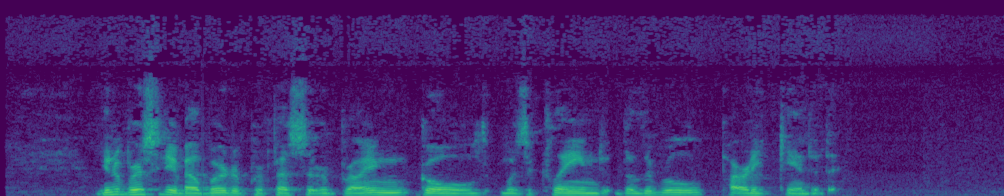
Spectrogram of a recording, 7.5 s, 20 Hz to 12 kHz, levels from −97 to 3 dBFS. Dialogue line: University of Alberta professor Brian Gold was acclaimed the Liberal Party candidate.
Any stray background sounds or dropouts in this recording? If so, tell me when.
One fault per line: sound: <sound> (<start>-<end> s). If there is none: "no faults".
no faults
